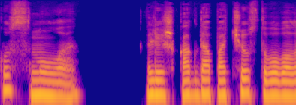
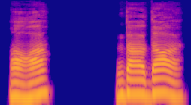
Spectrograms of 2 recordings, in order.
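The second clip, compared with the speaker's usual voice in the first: absent-minded. A narrator's reading. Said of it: "отстранённо ответил голем".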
